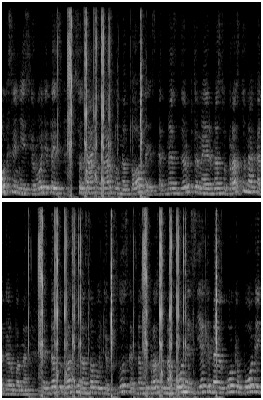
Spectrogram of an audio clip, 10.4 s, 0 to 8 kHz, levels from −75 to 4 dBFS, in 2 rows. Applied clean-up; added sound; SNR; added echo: none; Packing tape, duct tape; -3 dB; reverberation time 0.6 s.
